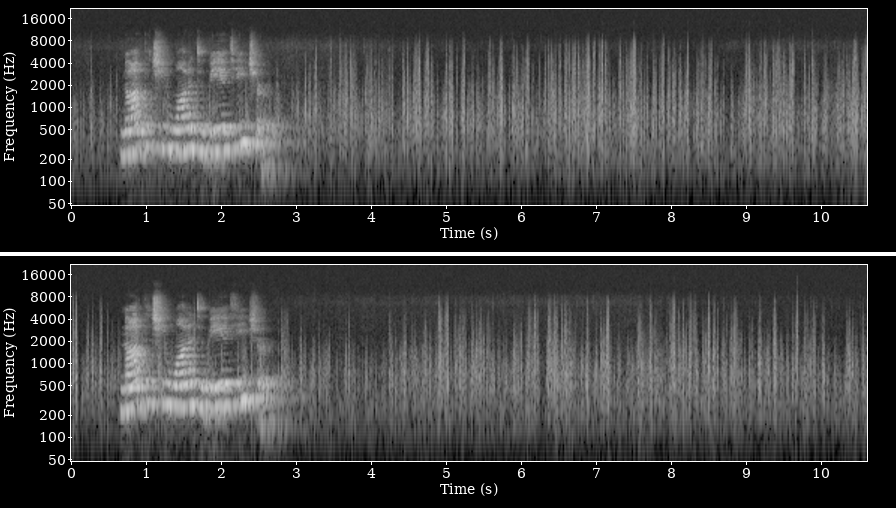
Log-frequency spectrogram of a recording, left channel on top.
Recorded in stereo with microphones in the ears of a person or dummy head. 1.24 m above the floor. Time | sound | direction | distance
0.7 | a woman speaking | 70° right (ahead or behind) | 1.7 m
